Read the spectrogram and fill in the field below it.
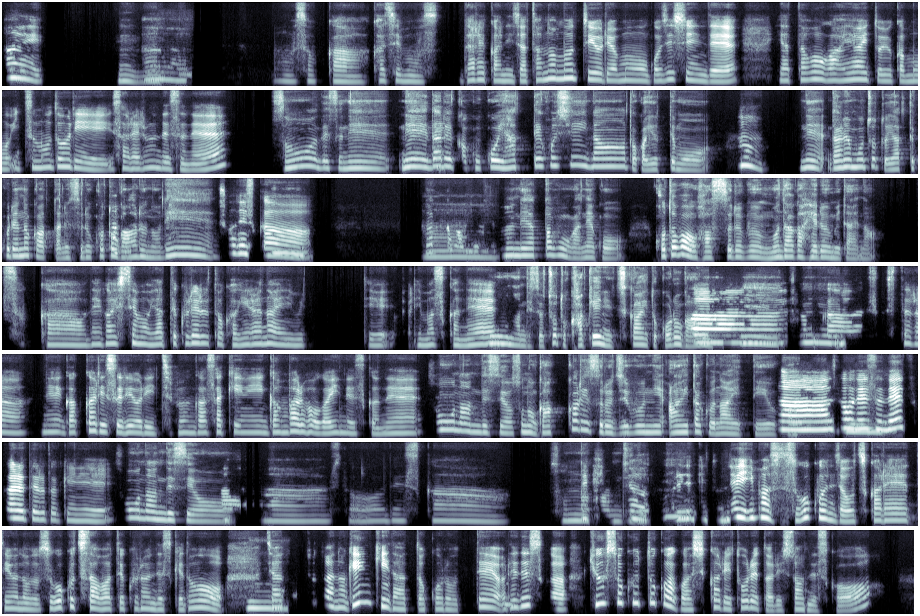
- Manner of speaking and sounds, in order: other noise
- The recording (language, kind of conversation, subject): Japanese, advice, どうすればエネルギーとやる気を取り戻せますか？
